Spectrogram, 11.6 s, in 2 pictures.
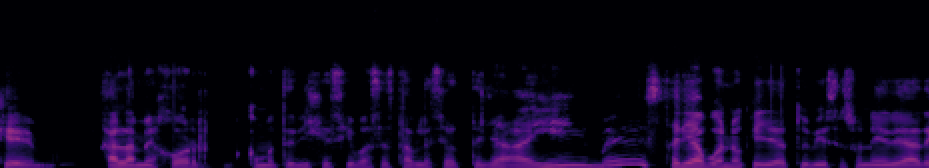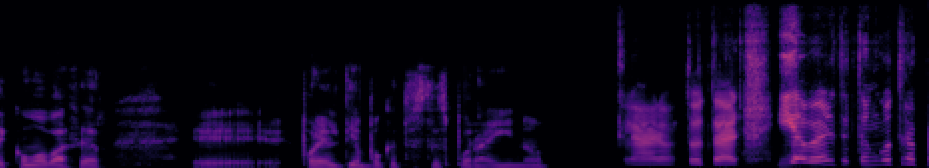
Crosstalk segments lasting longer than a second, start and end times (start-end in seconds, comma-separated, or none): none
